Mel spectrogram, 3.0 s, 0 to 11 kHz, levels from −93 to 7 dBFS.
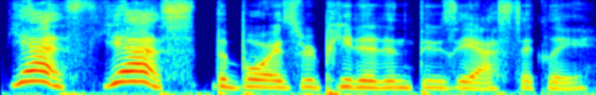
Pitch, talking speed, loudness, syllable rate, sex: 215 Hz, 120 wpm, -17 LUFS, 4.7 syllables/s, female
